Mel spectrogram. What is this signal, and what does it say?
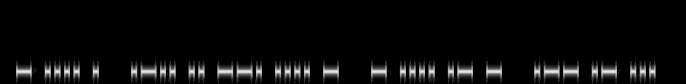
Morse code, heard as a keyed tone, about 25 wpm, 600 Hz. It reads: THE LIGHT THAT WAS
